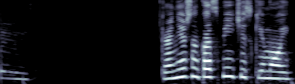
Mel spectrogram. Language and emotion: Russian, positive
